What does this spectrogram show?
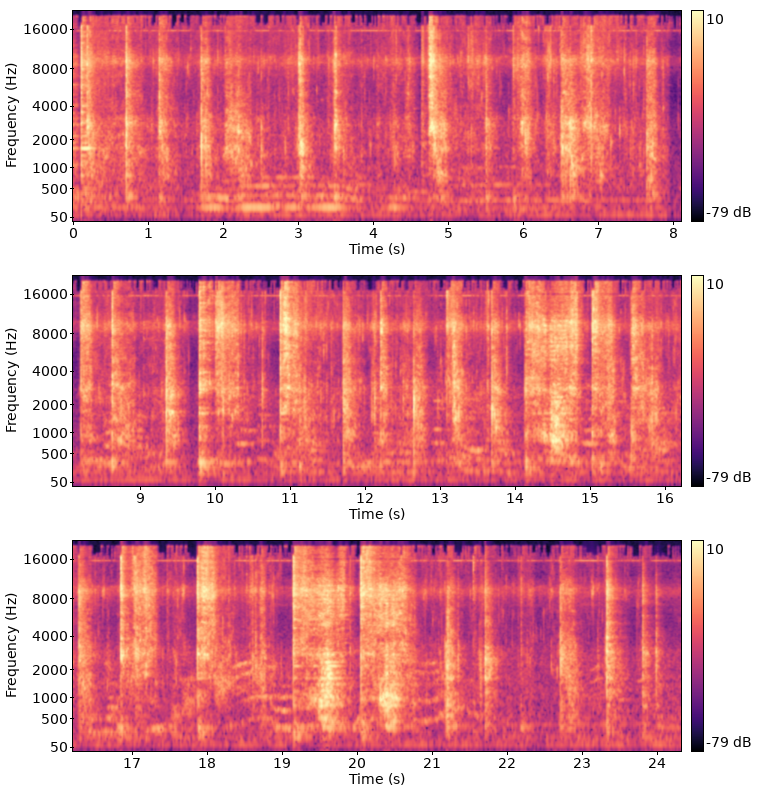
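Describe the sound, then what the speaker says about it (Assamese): Mango jelly mixture being stirred in a metal pan, with repeated clinks and scrapes of a utensil against the pan at an irregular rhythm, close and fairly loud, with no talk over it. "তাৰপৰা মই গোটেইখিনি মিক্স কৰি পেলাম।"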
